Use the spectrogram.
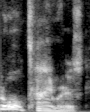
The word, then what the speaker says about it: Alzheimer's: I looked it up and I said, "No, no, there's a even it's like that's the way it's pronounced like a slight T sound alzheimer's."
